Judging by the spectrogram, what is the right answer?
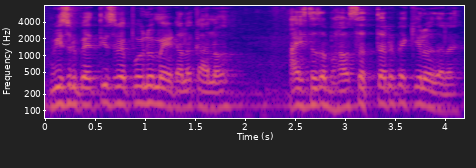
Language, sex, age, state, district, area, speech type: Goan Konkani, male, 45-60, Goa, Murmgao, rural, spontaneous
